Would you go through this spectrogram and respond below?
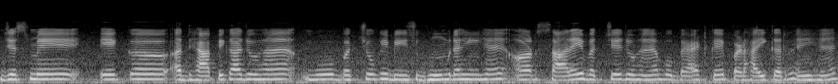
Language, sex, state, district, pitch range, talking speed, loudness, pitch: Hindi, female, Bihar, Samastipur, 215-235 Hz, 170 wpm, -17 LUFS, 230 Hz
